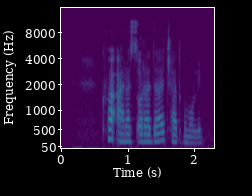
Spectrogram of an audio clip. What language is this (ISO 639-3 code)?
kat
